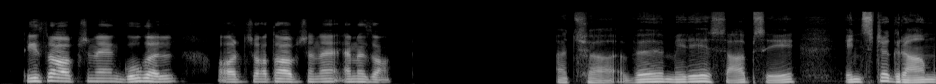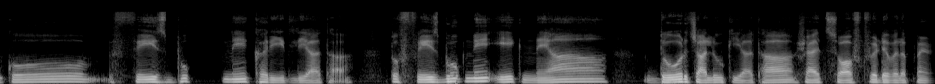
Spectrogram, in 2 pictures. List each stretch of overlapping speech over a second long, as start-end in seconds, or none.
none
